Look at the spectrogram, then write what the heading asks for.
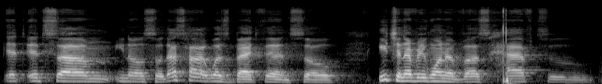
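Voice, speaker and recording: A man's voice: medium pitch, moderate pace. Man, rambling. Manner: rambling, animated, many restarts and fillers. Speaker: musician guest. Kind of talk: casual conversational interview.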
